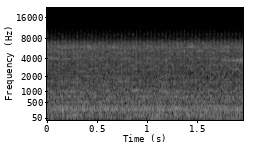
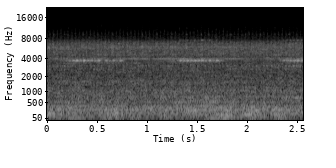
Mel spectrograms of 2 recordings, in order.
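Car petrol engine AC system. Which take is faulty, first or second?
second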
